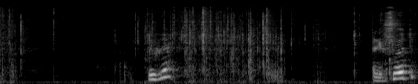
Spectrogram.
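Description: A sweet wrapper crinkles.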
